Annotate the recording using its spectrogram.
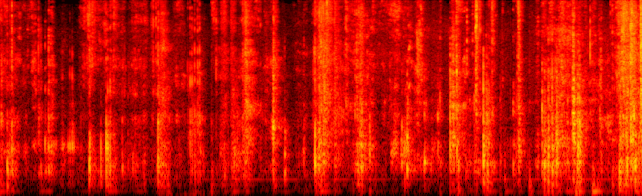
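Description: Cardboard packaging being handled and opened: irregular rustling, scraping and light knocks as the accessory box is slid out and its lid lifted.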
